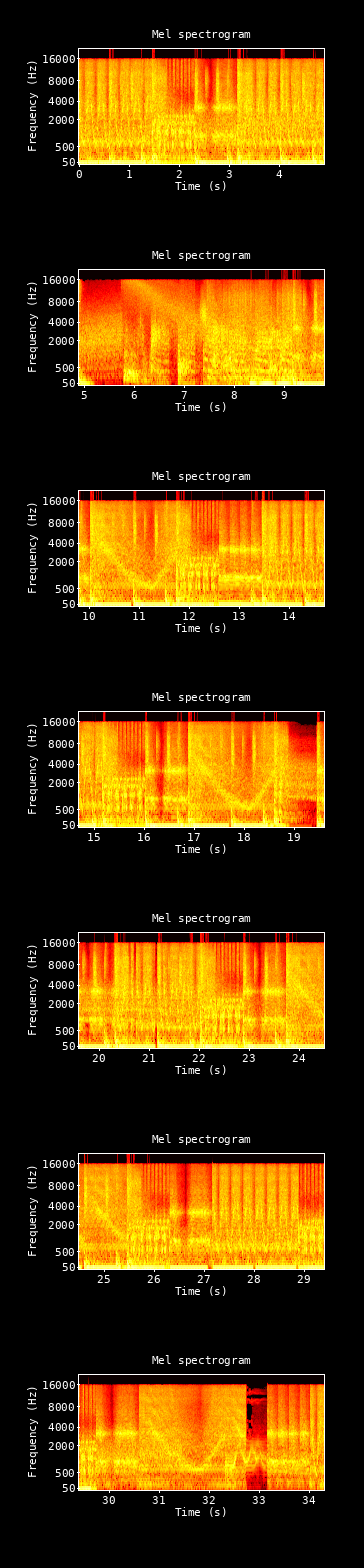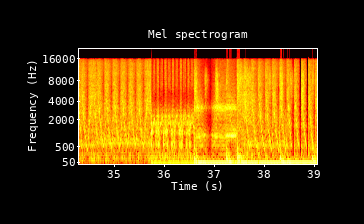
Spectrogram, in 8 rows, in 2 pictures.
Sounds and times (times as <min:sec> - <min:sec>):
Dubstep: 0:00.0 - 0:39.0.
